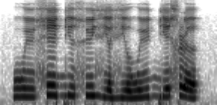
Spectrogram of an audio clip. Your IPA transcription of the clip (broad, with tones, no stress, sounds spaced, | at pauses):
w y˨ x e˦ bʲ ɨ˦˨ x y˦ vʲ ʌ˨ vʲ o˨ w y˨˦ bʲ e˨˦ x ɭ ə˨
